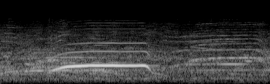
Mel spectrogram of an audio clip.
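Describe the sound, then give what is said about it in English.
A few hundred wrestling fans at a wrestling ring on a Sunday cheer, boo and tease the wrestlers, with one voice rising into a long, sustained, high whoop for about a second before the general clamor of the crowd carries on. “On this particular Sunday, there are a few hundred fans cheering, booing, and teasing the wrestlers who don't always play by the rules.”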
